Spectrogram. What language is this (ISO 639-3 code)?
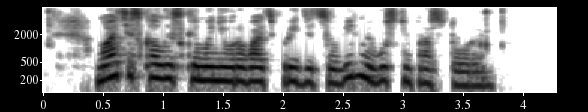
bel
